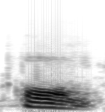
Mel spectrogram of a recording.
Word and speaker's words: ॐ: को शुरू करते हैं ओम मिट्टी अक्षर निगम यह जो एक अक्षर ॐ है उच्चारण में ओम कहते हैं अक्षर एक ही होता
